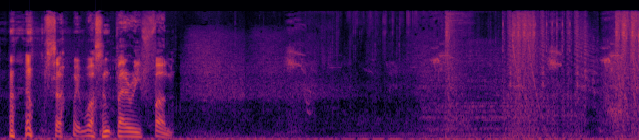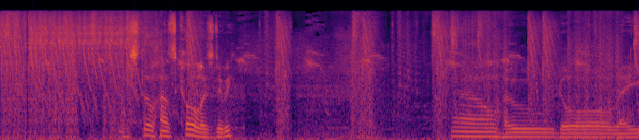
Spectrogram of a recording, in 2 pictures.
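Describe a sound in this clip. Magic blasts whoosh and crackle in a game battle.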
